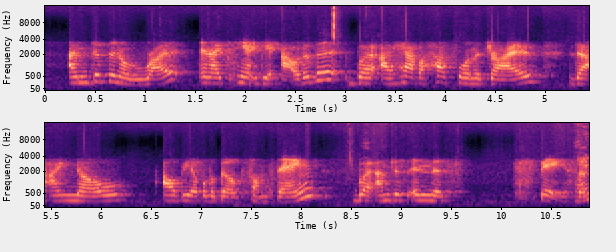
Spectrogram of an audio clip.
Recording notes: a 22 year-old girl called in to the show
